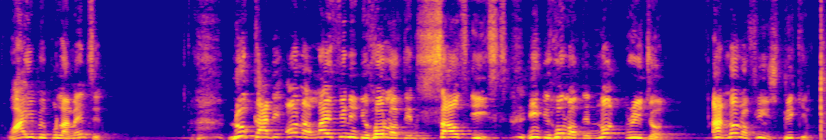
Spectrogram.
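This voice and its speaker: High-pitched, animated man ranting. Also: a little fast, breathy edge. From Nigeria. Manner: angry, repetitive, preaching tone. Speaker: commentator. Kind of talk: impassioned political rant.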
